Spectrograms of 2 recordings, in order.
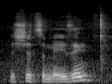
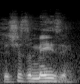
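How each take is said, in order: First: The voice curves up at the end. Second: The voice curves down at the end.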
